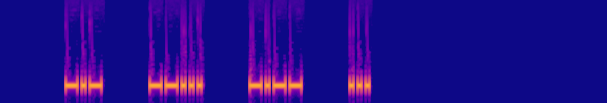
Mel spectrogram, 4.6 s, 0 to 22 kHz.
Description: Morse code, heard as a keyed tone, about 38 wpm, spaced as for 18 wpm, 700 Hz. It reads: K7YS
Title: USA Call Signs - 4 Characters - 4x Character Spacing - 40wpm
